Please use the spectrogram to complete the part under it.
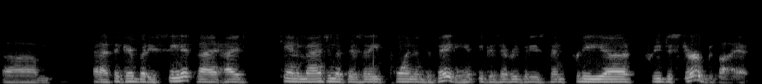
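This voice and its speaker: A husky man hosts a live talk radio show, heard through a thin, tinny call line. His connection keeps cutting out, so his volume swells and fades unevenly from moment to moment. He talks haltingly and often restarts his phrases. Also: medium pitch. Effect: connection cutting out, volume rising and dropping. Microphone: remote call connection.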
